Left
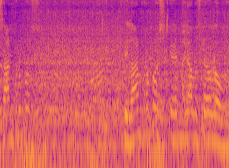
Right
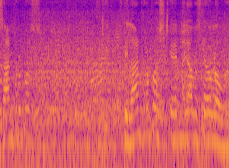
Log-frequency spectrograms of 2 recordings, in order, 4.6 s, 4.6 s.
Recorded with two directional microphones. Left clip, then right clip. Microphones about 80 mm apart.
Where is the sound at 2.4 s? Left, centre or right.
Centre.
